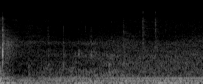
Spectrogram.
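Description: A sharp click from the sliding balcony door being pushed open, then a steady low hum of urban outdoor background.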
